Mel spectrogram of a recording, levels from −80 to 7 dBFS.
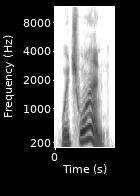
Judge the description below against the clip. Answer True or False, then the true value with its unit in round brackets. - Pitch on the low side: False (220 Hz)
